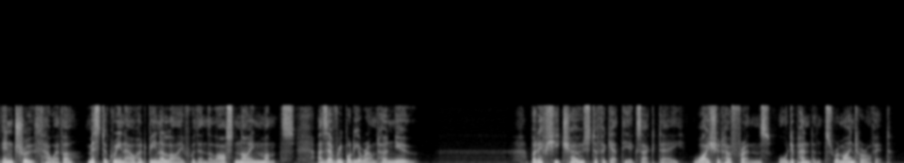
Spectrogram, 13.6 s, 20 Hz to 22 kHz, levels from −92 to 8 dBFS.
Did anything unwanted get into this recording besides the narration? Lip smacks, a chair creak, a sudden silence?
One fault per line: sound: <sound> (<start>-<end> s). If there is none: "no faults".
no faults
